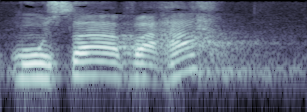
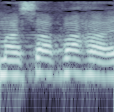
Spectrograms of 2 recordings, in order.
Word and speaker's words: musafahah: Nah ini musafahah. Ini jangan bacanya masafahah ya.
